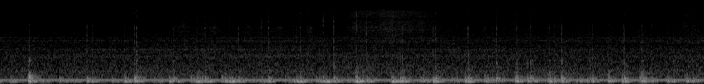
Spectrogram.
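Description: Fingertips and short nails of both hands tap on a solid wooden tabletop. Quick, uneven, dull taps with a low thud and almost no ring sound over a steady low hum.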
